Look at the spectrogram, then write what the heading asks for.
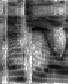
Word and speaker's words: Ngo: name is andy no i think it's pronounced as a ngo it's like he's like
